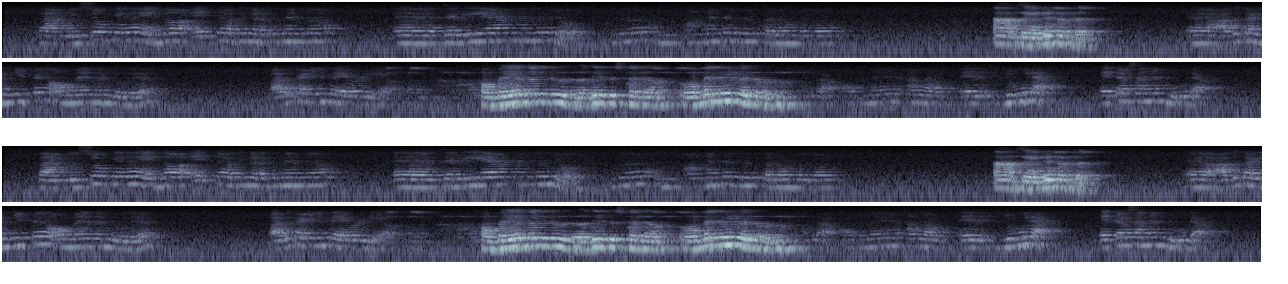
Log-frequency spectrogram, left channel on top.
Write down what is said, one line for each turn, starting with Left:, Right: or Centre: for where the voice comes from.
Right: റാങ്ക് ലിസ്റ്റ് നോക്കിയത എന്തോ ഏറ്റവും ആധികം കിടക്കുന്ന എന്തുവ ഏഹ ചെറിയ നല്ലൂരോ എന്തുവാ അങ്ങനത്തെ എന്തോ സ്ഥലം ഉണ്ടല്ലോ
Left: ആഹ്
Right: ഒരു
Left: കേട്ടിട്ടുണ്ട്
Right: സ്ഥലം വുണ്ട് ഏ അത് കഴിഞ്ഞിട്ട് ഒമയനല്ലൂര് അത് കഴിഞ്ഞ തേവള്ളിയാ
Left: <unintelligible> ഒമയനല്ലൂരു അതേഏത് സ്ഥലോ ഓമല്ലൂരു വല്ലോ ആന്നോ
Right: അല്ല ഒമ്മ അല്ല ഏ ലൂരാ ഏറ്റവും അവസാനം ലൂരാ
